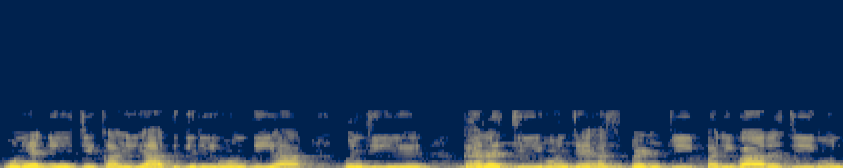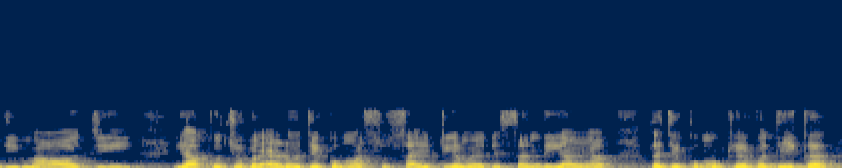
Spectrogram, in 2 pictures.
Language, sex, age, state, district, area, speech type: Sindhi, female, 60+, Uttar Pradesh, Lucknow, urban, spontaneous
